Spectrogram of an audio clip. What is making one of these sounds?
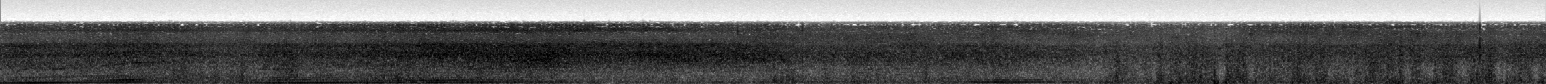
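Wind rushes and buffets loudly past the microphone outdoors.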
